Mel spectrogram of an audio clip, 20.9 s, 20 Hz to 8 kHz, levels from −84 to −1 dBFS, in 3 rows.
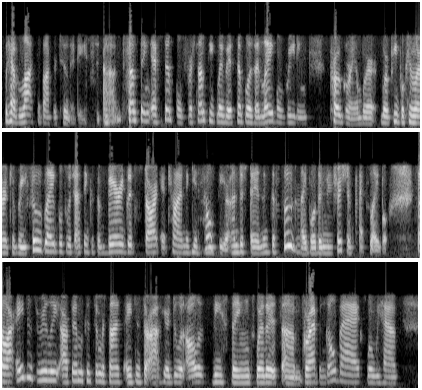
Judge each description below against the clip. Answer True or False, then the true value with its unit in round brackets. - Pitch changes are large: False (4.2 semitones)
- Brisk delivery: True (220 wpm)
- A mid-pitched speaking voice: True (170 Hz)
